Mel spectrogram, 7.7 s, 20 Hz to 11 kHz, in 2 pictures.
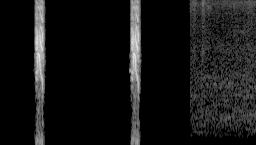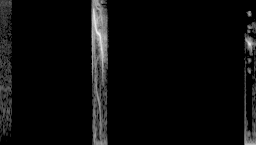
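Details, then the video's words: Lined seedeater (bigodinho) song from Brazil: four sharp, high notes that slide downward, spaced a second or more apart with quiet pauses between them, no other sounds. "OS 7 CANTOS MAIS BONITOS E MELHORES DO BIGODINHO"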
